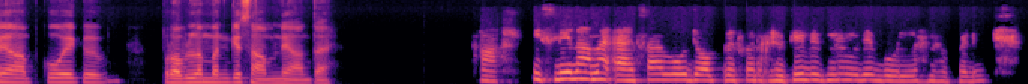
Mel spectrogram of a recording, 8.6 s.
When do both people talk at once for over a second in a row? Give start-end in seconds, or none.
none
